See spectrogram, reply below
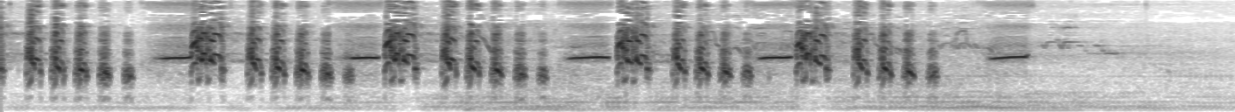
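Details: A female grey francolin (Sindhi teetar, Francolinus pondicerianus) gives loud, harsh clucking notes in quick bursts, each ending in a short rising whistle, about once per second.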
